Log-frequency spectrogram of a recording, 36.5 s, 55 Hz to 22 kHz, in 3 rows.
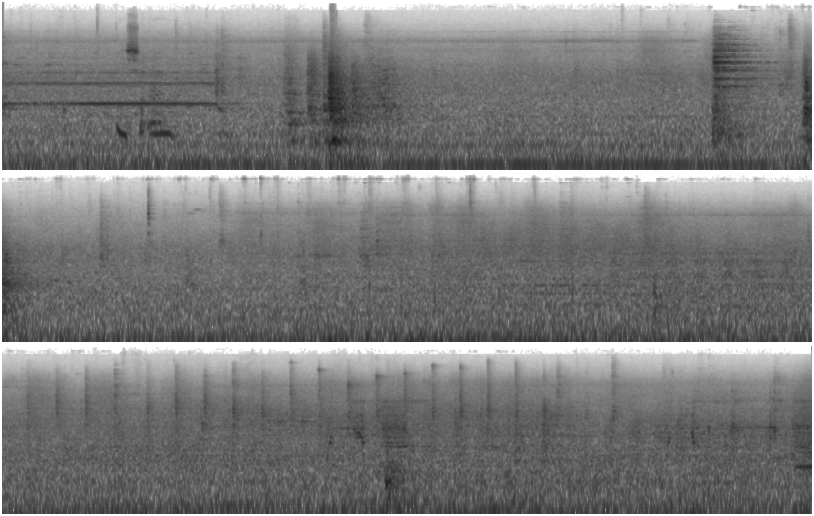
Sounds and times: construction works 0:00.0 - 0:36.4
spoken words 0:01.7 - 0:02.6

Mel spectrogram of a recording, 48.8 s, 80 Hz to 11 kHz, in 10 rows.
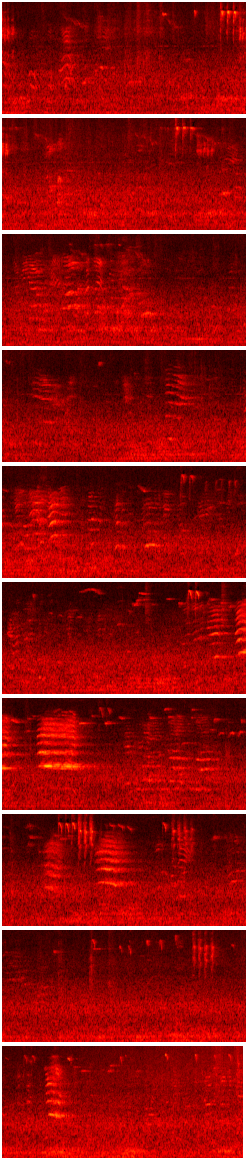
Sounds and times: playtime at the nearby school 0:00.0 - 0:48.7
people pass 0:43.7 - 0:48.7

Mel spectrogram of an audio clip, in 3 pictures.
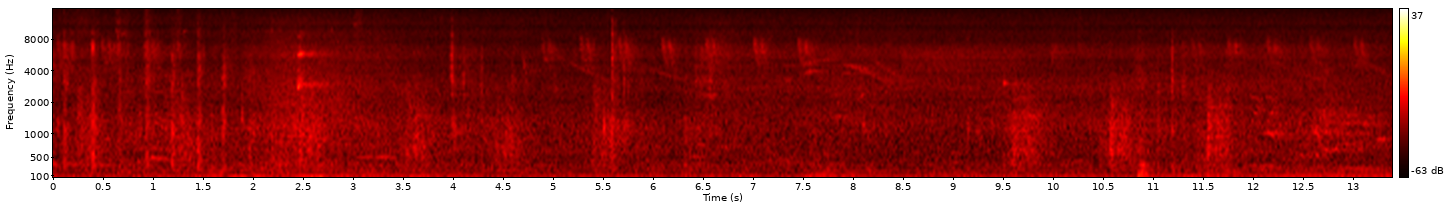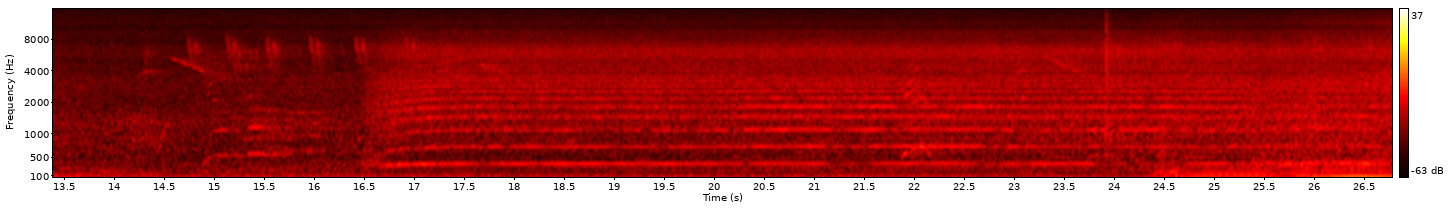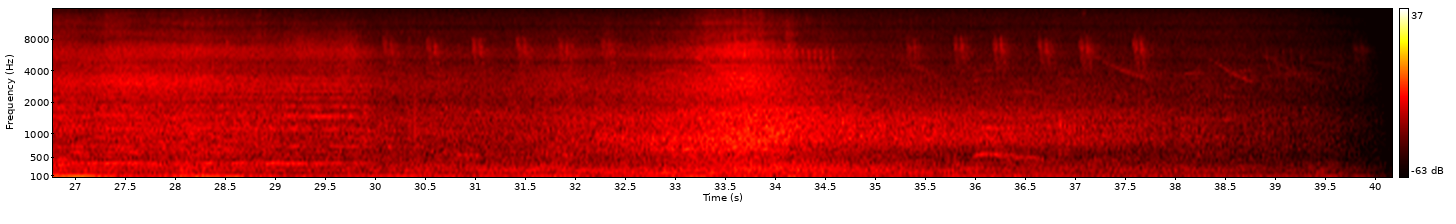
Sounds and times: cars 0:00.0 - 0:40.1
birds 0:02.4 - 0:10.2
birds 0:11.4 - 0:16.7
birds 0:35.2 - 0:40.1

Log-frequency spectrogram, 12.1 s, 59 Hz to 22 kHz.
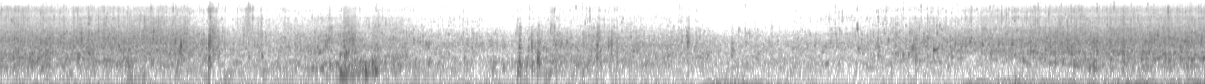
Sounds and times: Quiet ocean water 0:00.0 - 0:12.0

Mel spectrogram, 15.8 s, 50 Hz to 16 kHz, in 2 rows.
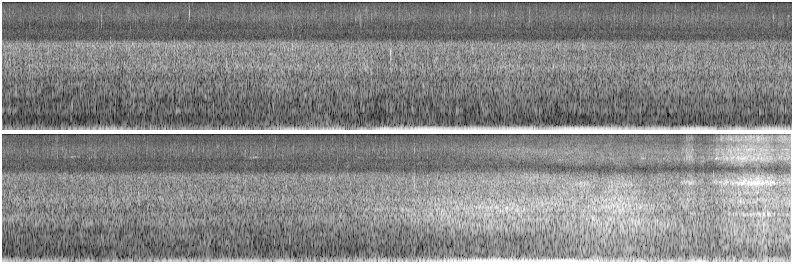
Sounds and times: stream 0:00.0 - 0:15.7
truck 0:00.0 - 0:15.7
Traffic sound 0:07.9 - 0:15.7
Construction sound 0:13.7 - 0:15.7

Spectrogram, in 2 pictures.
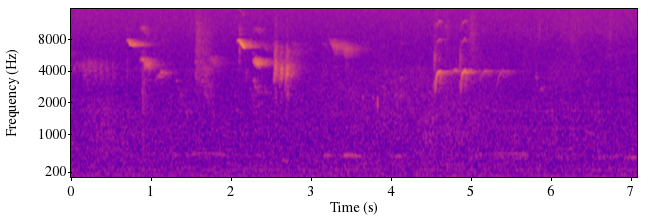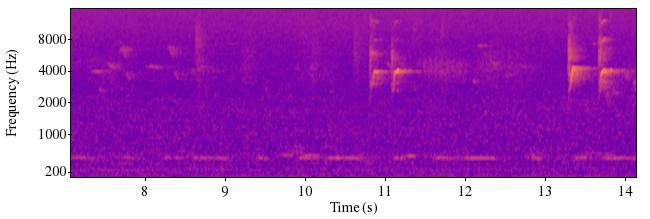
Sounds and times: morning voices birds 0:05.0 - 0:14.1

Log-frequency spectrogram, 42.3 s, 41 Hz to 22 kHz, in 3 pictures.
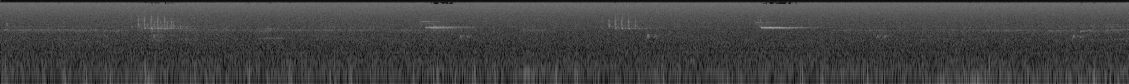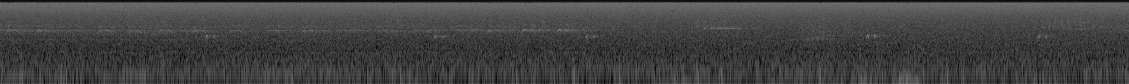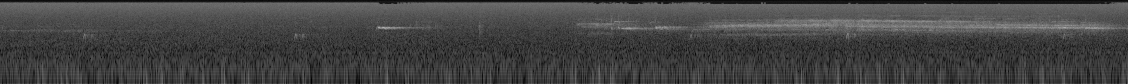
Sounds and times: birds 0:00.0 - 0:08.5
mud birds 0:00.0 - 0:08.7
mud birds 0:09.4 - 0:22.0
mud birds 0:26.9 - 0:30.4
birds 0:27.0 - 0:30.2
birds 0:35.4 - 0:42.3

